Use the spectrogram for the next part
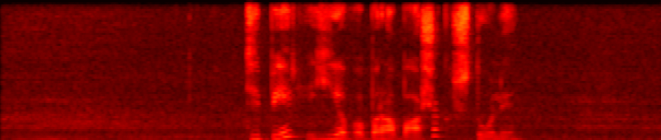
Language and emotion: Russian, neutral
